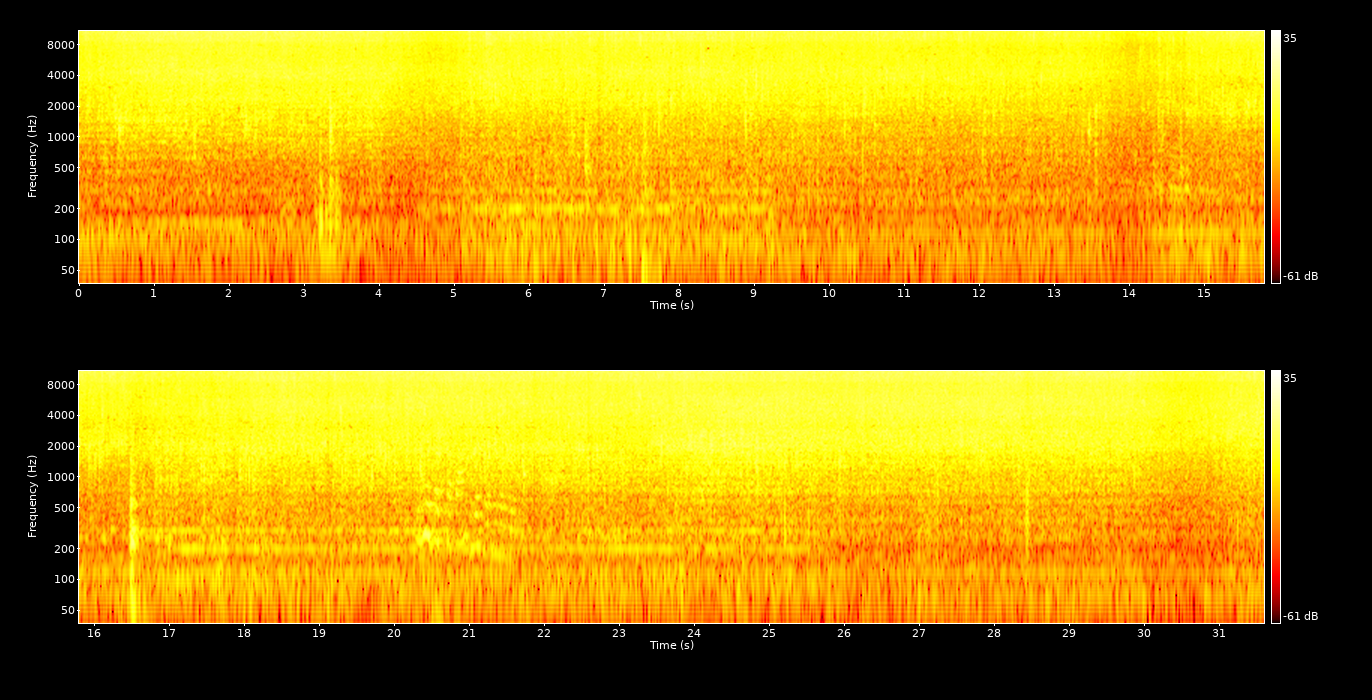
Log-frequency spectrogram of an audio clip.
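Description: Flour-dusted fish pieces deep-frying in a pan of hot oil: a steady hiss, with a single sharp knock about halfway through.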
